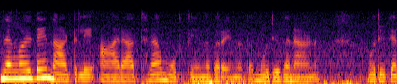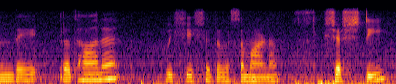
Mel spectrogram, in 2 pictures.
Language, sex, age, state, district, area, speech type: Malayalam, female, 18-30, Kerala, Kottayam, rural, spontaneous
